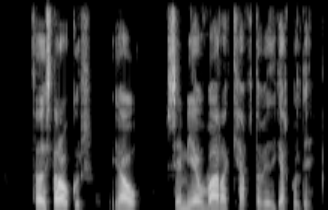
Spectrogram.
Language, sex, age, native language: Icelandic, male, 40-49, Icelandic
